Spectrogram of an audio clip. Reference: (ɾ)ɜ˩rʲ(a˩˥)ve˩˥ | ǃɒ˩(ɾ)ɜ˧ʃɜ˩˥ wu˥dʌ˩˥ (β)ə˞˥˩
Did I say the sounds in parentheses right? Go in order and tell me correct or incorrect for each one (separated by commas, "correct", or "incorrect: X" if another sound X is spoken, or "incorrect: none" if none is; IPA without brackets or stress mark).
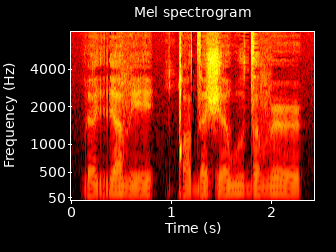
correct, incorrect: a˥, incorrect: d, incorrect: v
